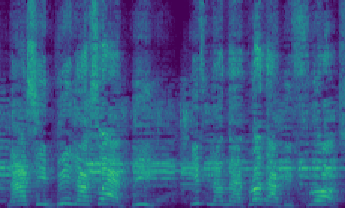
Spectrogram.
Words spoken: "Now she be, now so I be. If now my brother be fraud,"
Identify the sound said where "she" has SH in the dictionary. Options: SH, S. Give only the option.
S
